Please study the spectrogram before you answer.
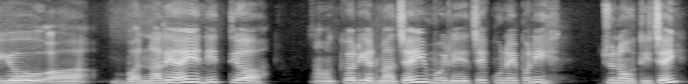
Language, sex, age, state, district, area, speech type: Nepali, female, 45-60, West Bengal, Darjeeling, rural, spontaneous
